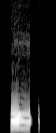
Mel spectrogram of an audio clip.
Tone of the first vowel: low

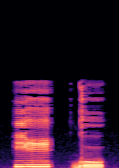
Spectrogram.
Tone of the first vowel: high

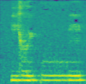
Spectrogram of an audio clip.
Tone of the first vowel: low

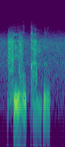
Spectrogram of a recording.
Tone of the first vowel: rising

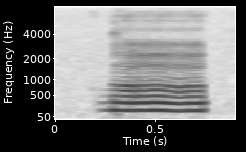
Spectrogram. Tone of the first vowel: low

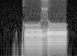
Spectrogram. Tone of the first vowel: low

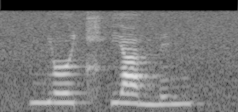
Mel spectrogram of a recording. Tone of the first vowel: high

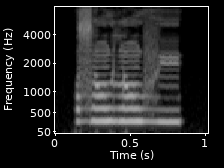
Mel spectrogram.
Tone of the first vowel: high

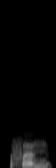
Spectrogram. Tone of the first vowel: low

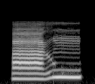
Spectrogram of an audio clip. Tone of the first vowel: low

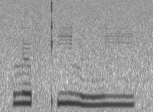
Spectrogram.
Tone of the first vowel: high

